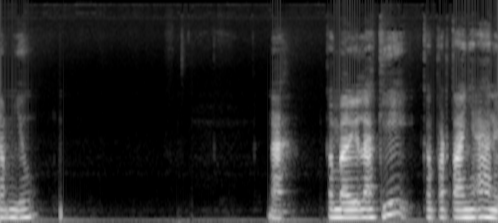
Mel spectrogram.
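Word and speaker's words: μ: bacanya mi yang kayak huruf M latin itu bacanya mu nah kembali lagi ke pertanyaan itu kenapa 1/tiga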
